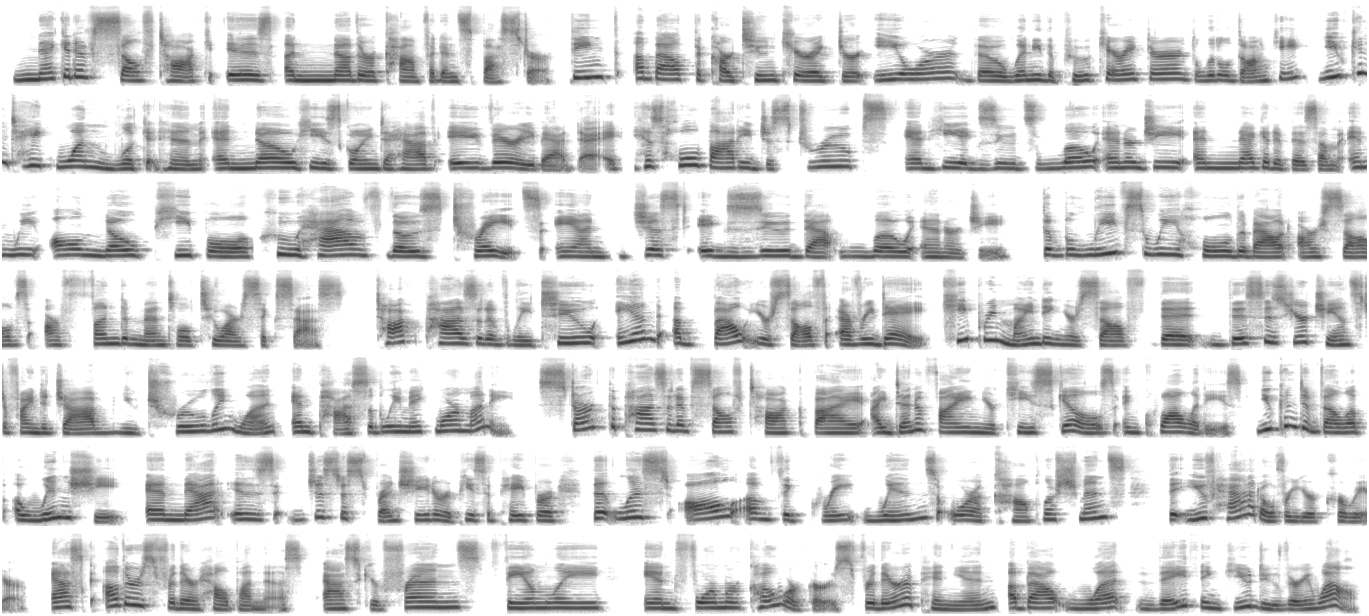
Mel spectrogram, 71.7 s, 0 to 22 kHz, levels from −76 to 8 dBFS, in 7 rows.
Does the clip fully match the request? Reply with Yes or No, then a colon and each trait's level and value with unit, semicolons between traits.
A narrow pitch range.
No: average, 4.5 semitones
